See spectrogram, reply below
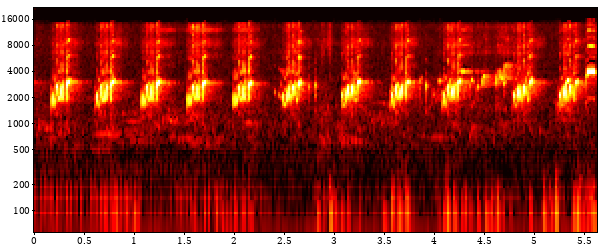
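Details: Lure song from a Ruby-throated bulbul to stir other birds to sing: a regular series of short, bright chirps, a little over two per second, over faint low clatter.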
